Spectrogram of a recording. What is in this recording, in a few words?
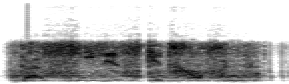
japanese; first wave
